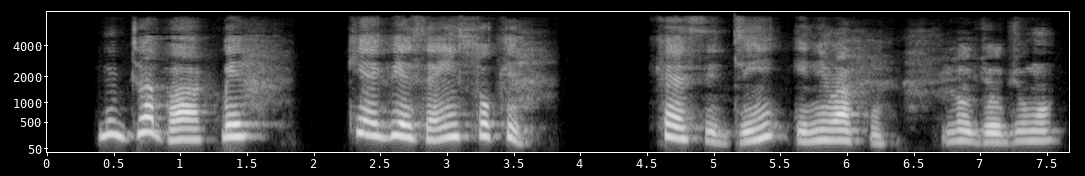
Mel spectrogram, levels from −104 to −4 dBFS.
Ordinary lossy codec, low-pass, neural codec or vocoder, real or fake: AAC, 32 kbps; 7.2 kHz; codec, 16 kHz, 16 kbps, FreqCodec, smaller model; fake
